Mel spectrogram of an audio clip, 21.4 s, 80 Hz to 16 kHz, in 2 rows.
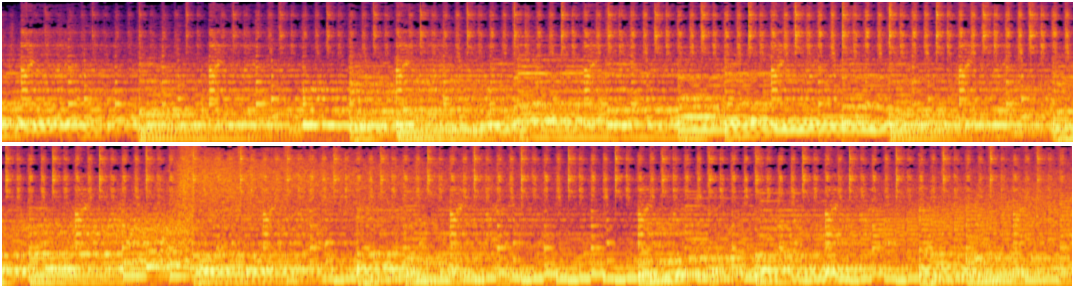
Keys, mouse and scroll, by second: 1.4 click, 1.6-2.3 scroll, 3.2 click, 3.7 click, 4.4 click, 4.6-5.4 scroll, 5.9 click, 6.4-6.7 scroll, 7.4 click, 8.0 Escape, 9.4-10.5 drag, 11.8-12.9 drag, 13.7 click, 14.9 scroll, 16.1-18.3 typing, 20.6-21.4 drag.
